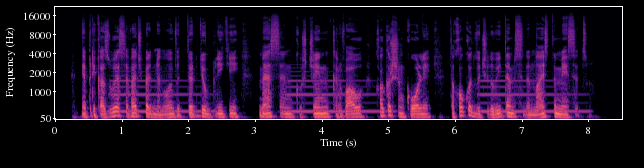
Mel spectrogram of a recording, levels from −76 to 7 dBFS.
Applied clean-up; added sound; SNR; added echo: none; Wind instrument, woodwind instrument; 14 dB; none.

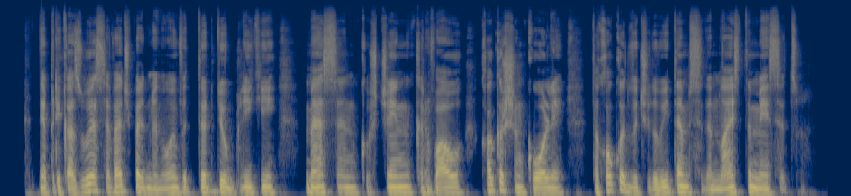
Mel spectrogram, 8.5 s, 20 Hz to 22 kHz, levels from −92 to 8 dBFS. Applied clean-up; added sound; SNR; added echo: none; none; none; none.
